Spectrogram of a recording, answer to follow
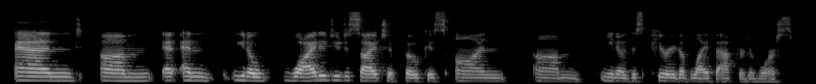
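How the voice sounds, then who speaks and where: A woman speaks in an unremarkable speaking voice at a fairly low pitch. Her pace is fairly slow, her intonation fairly even, and the background quiet. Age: 50s. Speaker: novelist and former divorce lawyer interviewing the host. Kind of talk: interview conversation.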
